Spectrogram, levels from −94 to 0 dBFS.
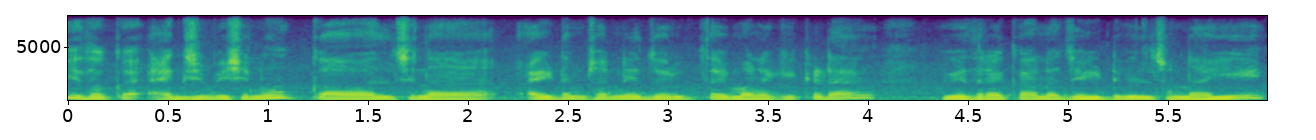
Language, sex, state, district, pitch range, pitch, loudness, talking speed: Telugu, male, Andhra Pradesh, Chittoor, 175-195 Hz, 185 Hz, -12 LUFS, 140 wpm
